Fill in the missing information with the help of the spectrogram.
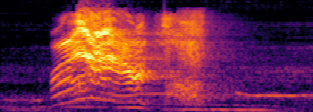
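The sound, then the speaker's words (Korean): A cat lets out a loud, strained yowl, then a sharp breathy hiss that trails into a low, drawn-out growl. One agitated outburst with no talking. “그는 하악하고 위협하며 그 손을 물고 핥퀴었다 더큰 비명소리.”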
